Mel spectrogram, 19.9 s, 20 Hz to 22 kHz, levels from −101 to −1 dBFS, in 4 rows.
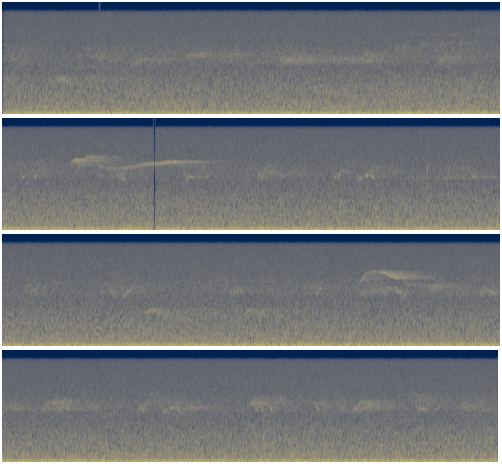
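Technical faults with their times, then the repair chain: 0:00.97: click
0:06.49–0:06.51: drop-out 19 ms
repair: click removal
repair the gap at 0:06.49, 19 ms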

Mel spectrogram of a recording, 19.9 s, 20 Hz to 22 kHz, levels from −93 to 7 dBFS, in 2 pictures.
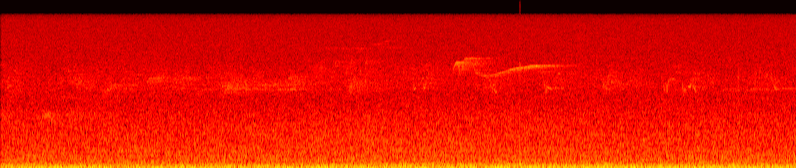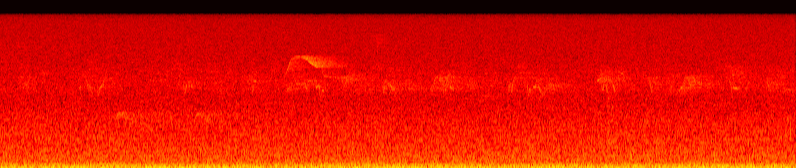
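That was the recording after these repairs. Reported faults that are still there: none of them is left

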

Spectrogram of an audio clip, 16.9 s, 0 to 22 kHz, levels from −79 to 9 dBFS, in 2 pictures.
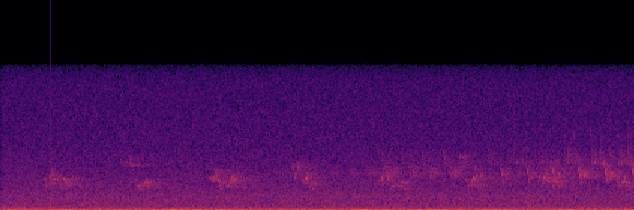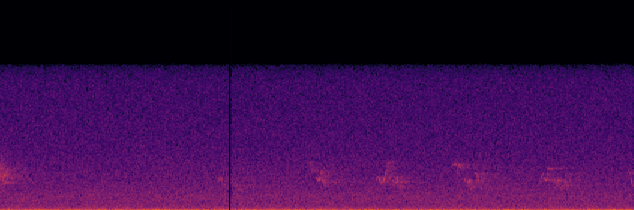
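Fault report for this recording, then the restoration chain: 0:00.67: click
0:11.50–0:11.54: drop-out 35 ms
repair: click removal
repair the gap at 0:11.50, 35 ms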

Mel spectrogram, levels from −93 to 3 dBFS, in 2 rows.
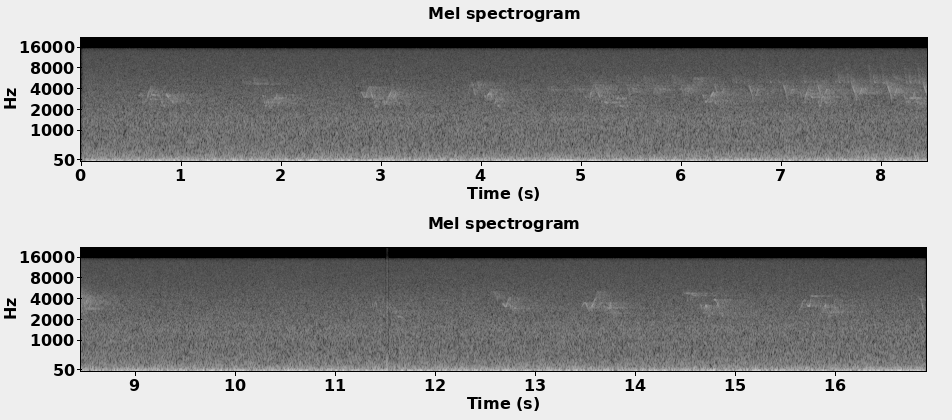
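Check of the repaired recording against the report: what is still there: none of them is left

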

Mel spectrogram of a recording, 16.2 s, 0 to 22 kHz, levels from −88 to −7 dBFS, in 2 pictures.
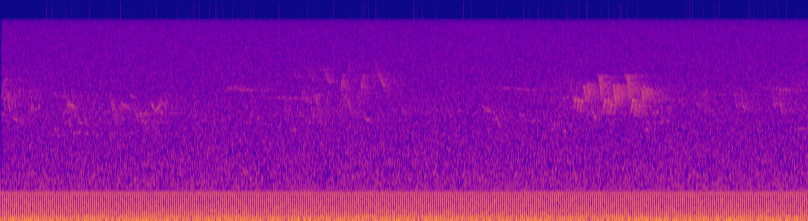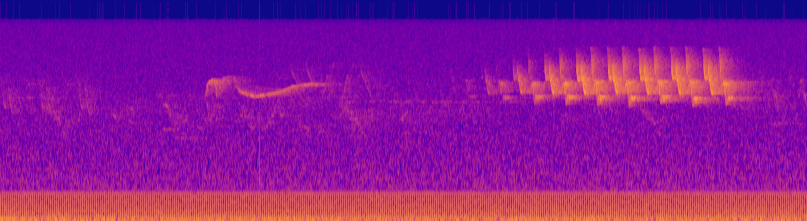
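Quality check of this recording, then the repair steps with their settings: mains buzz 50 Hz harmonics 10 −36 dBFS
surface crackle 30 per second −36 dBFS
0:10.67: click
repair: click removal
hum removal 50 Hz, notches 10

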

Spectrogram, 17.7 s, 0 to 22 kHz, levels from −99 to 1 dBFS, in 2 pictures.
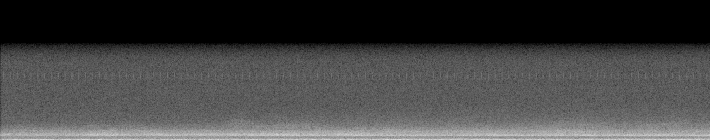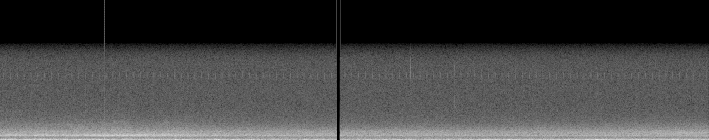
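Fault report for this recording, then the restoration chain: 0:10.18: drop-out 2.6 ms
0:13.08–0:13.13: drop-out 49 ms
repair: repair the gap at 0:10.18, 2.6 ms
repair the gap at 0:13.08, 49 ms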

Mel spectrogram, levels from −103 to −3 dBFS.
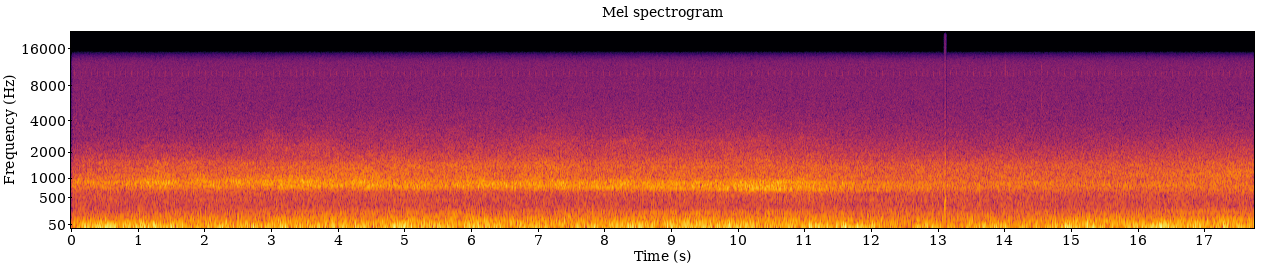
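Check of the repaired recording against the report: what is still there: none of them is left

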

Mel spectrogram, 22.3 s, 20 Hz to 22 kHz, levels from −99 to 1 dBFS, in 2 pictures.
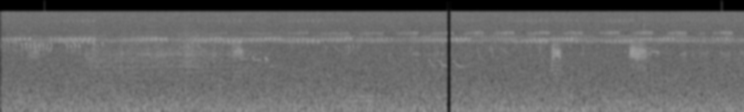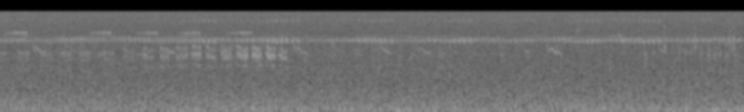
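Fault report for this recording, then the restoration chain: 0:00.66: click
0:06.70–0:06.75: drop-out 51 ms
0:10.82: click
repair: click removal
repair the gap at 0:06.70, 51 ms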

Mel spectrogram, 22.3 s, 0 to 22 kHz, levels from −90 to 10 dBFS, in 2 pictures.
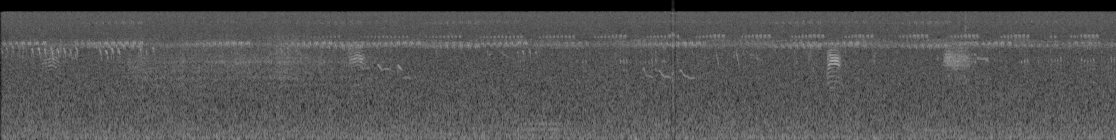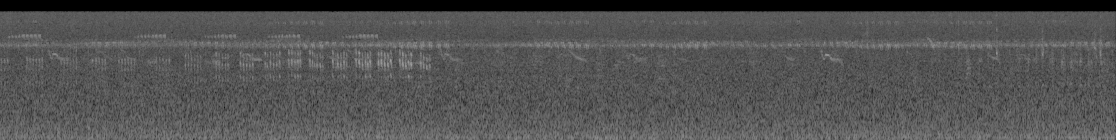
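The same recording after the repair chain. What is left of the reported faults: none of them is left

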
